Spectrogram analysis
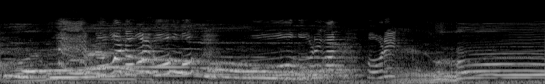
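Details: Alaskan Malamute howling like a wolf; its owner had never known it could howl. Drawn-out wavering tonal howls rise and fall with layered harmonics, while a person talks over much of it indoors.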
